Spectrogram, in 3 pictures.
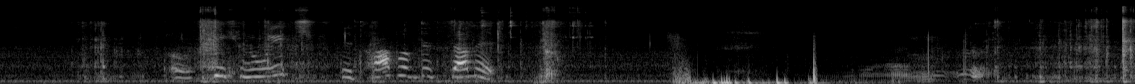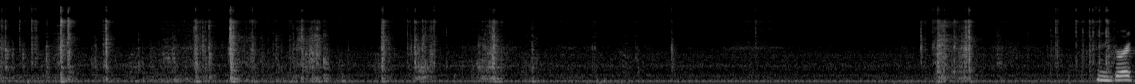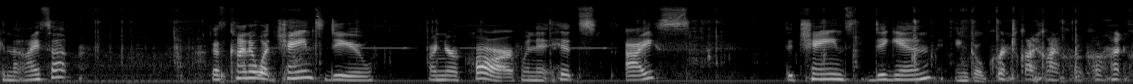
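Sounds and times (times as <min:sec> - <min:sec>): low rumbling thump: 0:06.7 - 0:08.6.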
